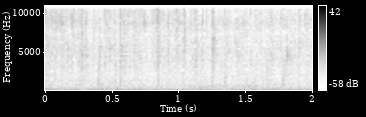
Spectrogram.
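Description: Faint, steady sizzling with light crackles from a beef rump cap roasting on a parrilla grill over charcoal.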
